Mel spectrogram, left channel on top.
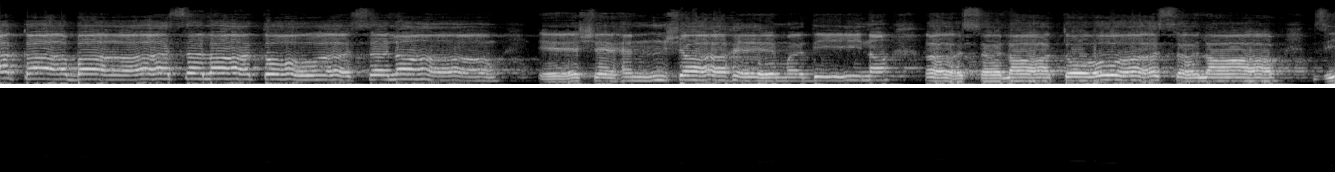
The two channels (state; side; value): silent; right; 63 dB below the other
